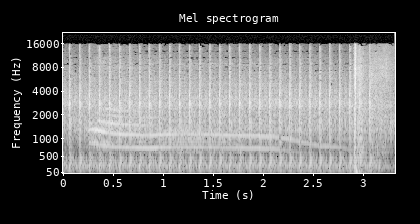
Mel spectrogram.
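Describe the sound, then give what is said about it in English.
Automatic gunfire from an M16 rifle on full automatic, a long, fast, evenly spaced stream of many loud shots ending in a sharper crack. “a blaster yammered on full automatic. At the sound of the mutie colliding with Carnes, Brassard spun and lit off half of a 30-round magazine from his M16.”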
